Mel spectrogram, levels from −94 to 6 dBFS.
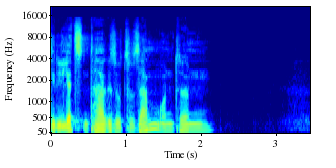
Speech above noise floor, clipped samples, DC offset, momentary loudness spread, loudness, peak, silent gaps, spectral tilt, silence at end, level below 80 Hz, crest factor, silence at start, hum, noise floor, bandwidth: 47 dB; under 0.1%; under 0.1%; 10 LU; -37 LUFS; -18 dBFS; none; -5 dB/octave; 1.35 s; -70 dBFS; 22 dB; 0 s; none; -84 dBFS; 15.5 kHz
